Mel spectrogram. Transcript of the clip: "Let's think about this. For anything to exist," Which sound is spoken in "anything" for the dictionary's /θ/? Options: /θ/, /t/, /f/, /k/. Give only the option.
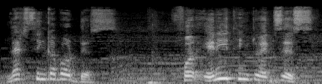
/t/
